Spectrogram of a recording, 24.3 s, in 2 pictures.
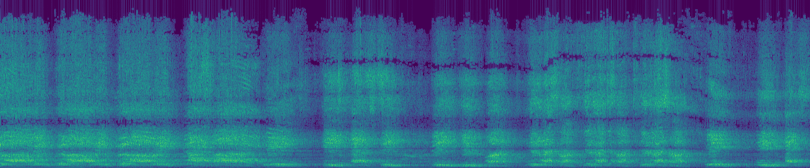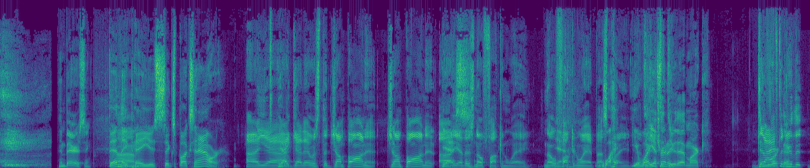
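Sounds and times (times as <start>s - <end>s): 
employees yelling in team-building chant: 0.0s - 12.9s
speech: 13.4s - 22.8s, 23.4s - 24.3s.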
